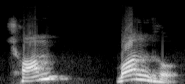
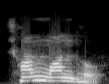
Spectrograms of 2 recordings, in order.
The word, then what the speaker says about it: সম্বন্ধ: একটি নিয়ম আছে যে ময়ের সাথে যদি ব ফলা থাকে, ব এর উচ্চারণ লম্বা। আমরা কি বলছি যে লম্বা লম্বা, তাহলে এখানেও তো দেখো ময়ের সাথে ব ফলা আছে, তাহলে এই বর উচ্চারণ হবে, সঠিক উচ্চারণ হবে সম্বন্ধ।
